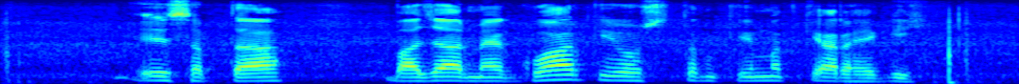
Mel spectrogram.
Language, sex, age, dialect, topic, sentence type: Hindi, male, 31-35, Marwari Dhudhari, agriculture, question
